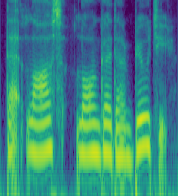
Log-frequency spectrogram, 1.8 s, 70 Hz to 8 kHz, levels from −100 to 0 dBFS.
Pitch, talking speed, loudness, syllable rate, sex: 200 Hz, 170 wpm, -15 LUFS, 4.6 syllables/s, female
